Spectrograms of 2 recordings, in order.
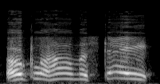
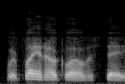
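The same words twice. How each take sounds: First: High, loud, drawn-out stage cry; Bill Cosby. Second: Said in the usual way. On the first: Retold or imitated. Cosby on stage working the stadium crowd, loud impression. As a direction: imitate rousing a huge crowd, long and high. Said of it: "he goes on stage and he goes".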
